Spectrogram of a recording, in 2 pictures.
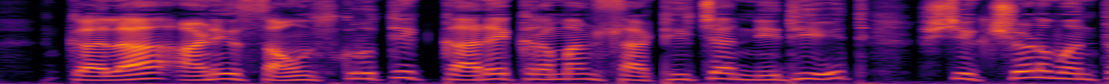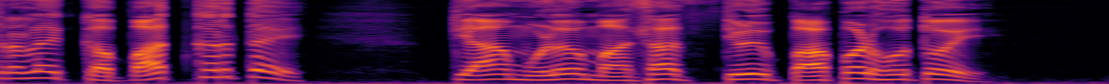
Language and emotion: Marathi, angry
